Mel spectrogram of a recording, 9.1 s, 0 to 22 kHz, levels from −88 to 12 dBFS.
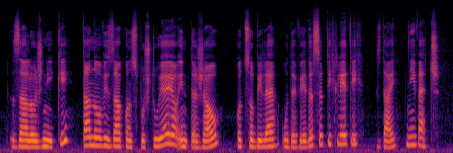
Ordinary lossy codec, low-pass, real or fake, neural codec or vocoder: none; 19.8 kHz; real; none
